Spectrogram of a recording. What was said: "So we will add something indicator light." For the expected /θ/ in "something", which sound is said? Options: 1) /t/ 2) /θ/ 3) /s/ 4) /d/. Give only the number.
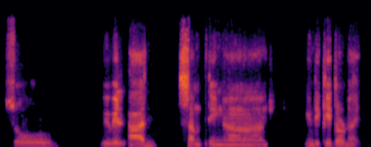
1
